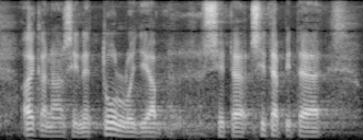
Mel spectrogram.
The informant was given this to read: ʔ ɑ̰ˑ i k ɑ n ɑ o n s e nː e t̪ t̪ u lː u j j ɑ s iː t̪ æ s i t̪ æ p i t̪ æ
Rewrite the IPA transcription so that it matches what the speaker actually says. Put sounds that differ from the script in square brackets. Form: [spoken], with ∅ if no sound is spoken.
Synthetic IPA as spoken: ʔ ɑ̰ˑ i k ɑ n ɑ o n s [i] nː e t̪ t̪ u lː u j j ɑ s [i] t̪ æ s i t̪ æ p i t̪ [æː]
